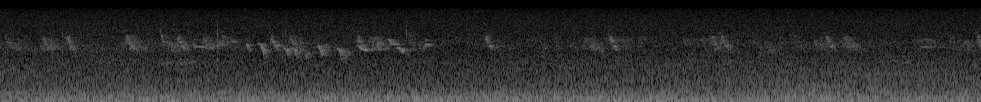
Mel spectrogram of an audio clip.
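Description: Faint chirping of small birds in short quick notes, repeated in little clusters over a steady low background rumble.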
